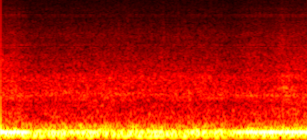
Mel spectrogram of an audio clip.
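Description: A car engine rumbles while driving, a low steady hum with a deep tonal drone that swells slightly at the start and end, close and continuous with no talking.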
